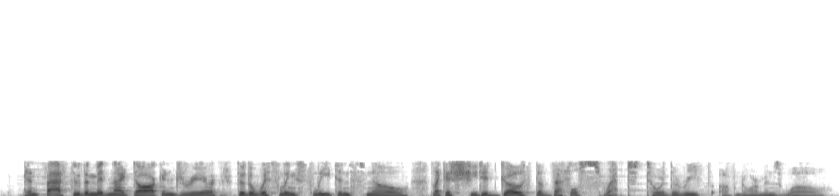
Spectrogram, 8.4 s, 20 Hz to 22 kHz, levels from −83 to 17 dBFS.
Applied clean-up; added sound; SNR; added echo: neural separator model SepFormer DNS4.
